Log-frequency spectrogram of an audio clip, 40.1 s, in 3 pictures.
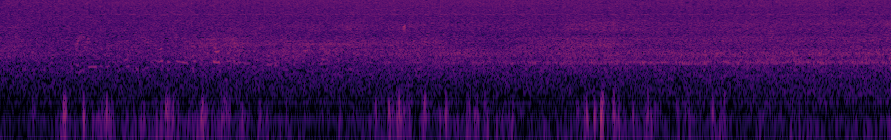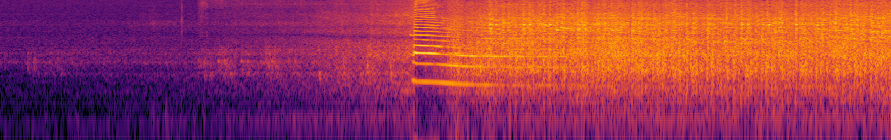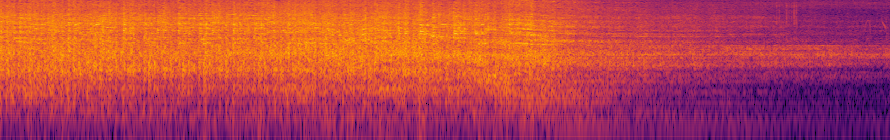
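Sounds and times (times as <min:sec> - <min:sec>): wheels rushing on rails: 0:13.7 - 0:40.0
train horn blast: 0:19.5 - 0:22.1.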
